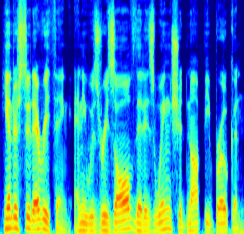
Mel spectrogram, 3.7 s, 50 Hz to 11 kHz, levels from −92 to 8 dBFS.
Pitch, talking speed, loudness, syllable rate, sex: 105 Hz, 230 wpm, -19 LUFS, 6.2 syllables/s, male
